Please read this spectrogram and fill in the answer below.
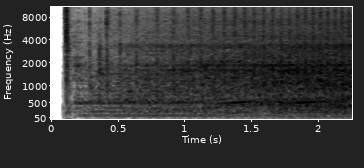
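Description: A rapid, evenly repeating rattle of ticks, fading in from silence and growing steadily louder.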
